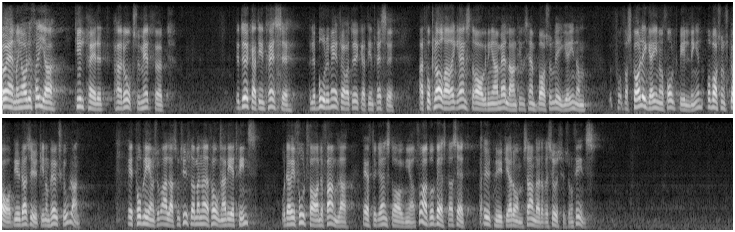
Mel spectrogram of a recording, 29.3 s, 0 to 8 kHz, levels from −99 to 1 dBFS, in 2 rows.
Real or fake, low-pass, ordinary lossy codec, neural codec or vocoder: fake; 7.2 kHz; Opus, 24 kbps; codec, 24 kHz, 1.2 kbps, DualCodec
